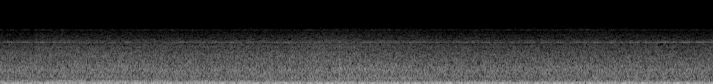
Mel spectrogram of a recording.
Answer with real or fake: real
